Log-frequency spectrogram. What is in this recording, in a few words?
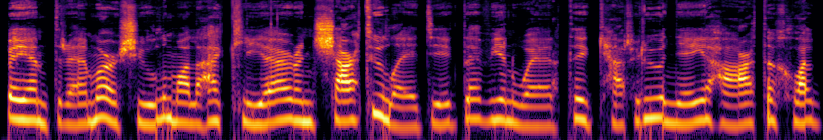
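"drama", Irish; gle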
